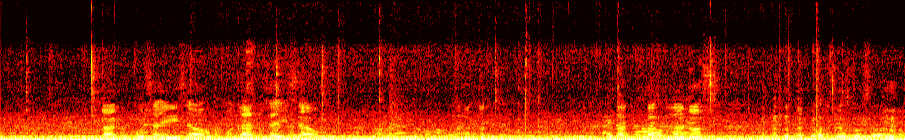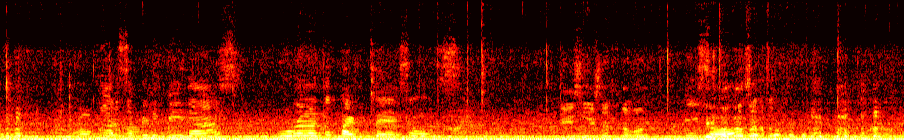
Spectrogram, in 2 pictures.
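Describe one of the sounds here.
A woman talks nearby.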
